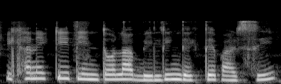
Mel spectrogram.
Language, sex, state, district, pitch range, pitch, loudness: Bengali, female, West Bengal, Cooch Behar, 215-255 Hz, 230 Hz, -14 LUFS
